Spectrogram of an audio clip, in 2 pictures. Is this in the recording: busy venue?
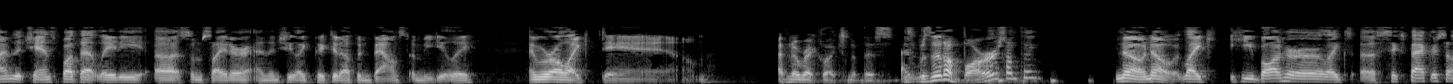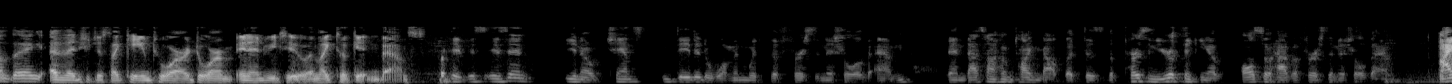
no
